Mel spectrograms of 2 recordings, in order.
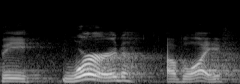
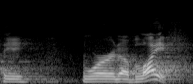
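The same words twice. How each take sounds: First: The stress falls on the word "word". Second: The stress falls on the word "life". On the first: The Word refers to Jesus. "put the emphasis on word" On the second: The focus is on life itself. "put the emphasis on life"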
